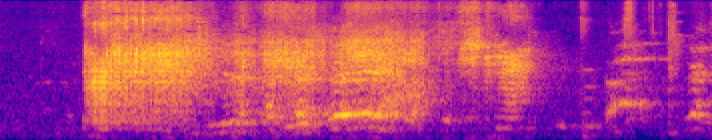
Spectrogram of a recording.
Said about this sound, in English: We're going to run that back. Spoiler alert, he's going to fart.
